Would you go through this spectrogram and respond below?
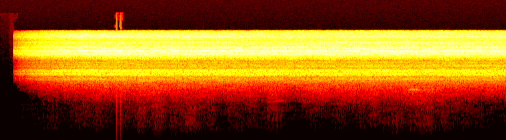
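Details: A cicada, usually heard in trees, gives a loud, powerful, high-pitched buzzing song that runs on almost without a break.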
